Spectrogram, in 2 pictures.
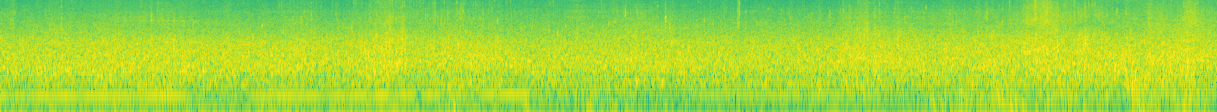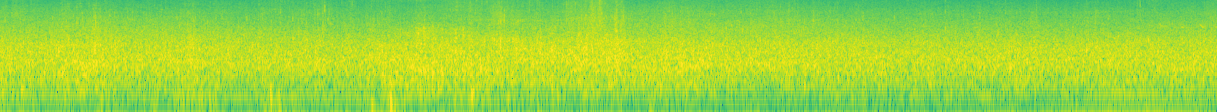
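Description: Steady rush of shallow river water running fast over a rocky riffle.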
